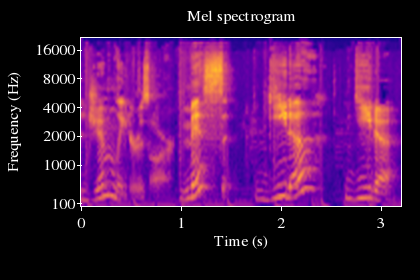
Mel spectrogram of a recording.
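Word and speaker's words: Geeta: Gita. I want to assume that it's pronounced Gita because it's two E's, so Miss Gita, chairwoman of the Pokemon League.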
